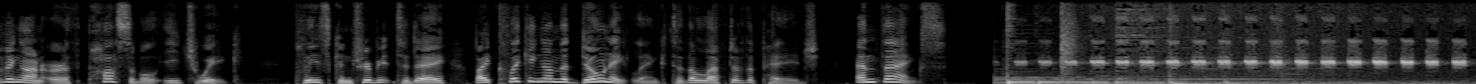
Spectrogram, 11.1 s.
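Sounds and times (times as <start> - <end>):
speech: 0.0 - 8.1
insects on a warm spring evening: 7.6 - 11.0.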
